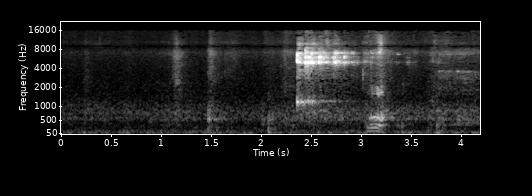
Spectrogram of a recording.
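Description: Mostly quiet, with a few faint clicks and a short rustle of equipment handling about halfway through.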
